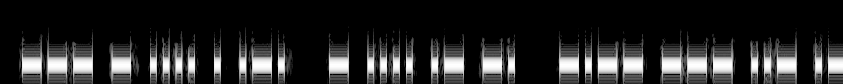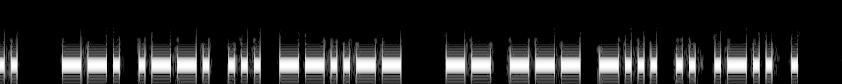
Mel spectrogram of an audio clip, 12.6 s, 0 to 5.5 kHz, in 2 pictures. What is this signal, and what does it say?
Morse code, heard as a keyed tone, about 25 wpm, 600 Hz. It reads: OTHER THAN YOUR GPS, MOBILE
